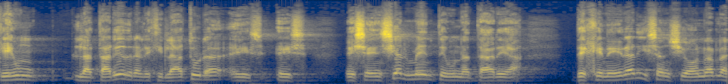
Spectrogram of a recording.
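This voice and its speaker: The man's voice sits at a medium pitch, varying in an ordinary way. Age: 60s. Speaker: provincial legislator. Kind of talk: talk to students. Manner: halting.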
